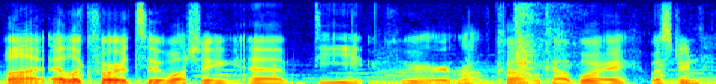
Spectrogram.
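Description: A man's voice: on the low side, steady tone, normal speed, a little mellow, soft background music. A man speaking as a podcast host, in the conversational style of an interviewer. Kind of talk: conversational interview and scripted credits.

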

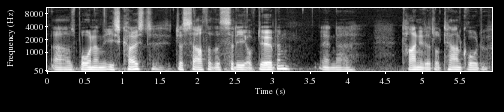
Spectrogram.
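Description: Man, South African accent, low voice, gravelly, anecdotal, hesitant restarts. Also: steady tone, normal speed. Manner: warm anecdotal, frequent ums and restarts. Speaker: guest, charity executive director. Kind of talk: relaxed storytelling interview.

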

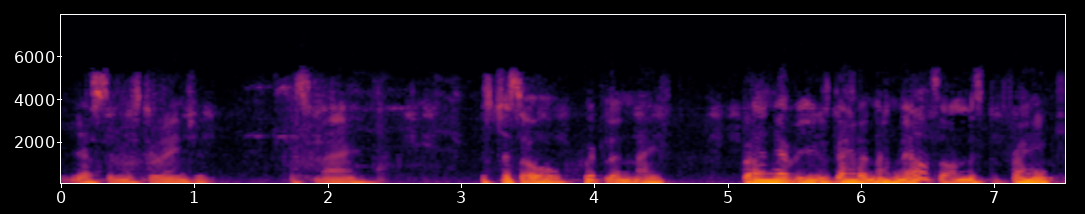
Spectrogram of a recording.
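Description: An actor playing a humble, honest old farmhand with a Southern accent, husky, halting and deferential, in a 1950s radio drama. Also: male voice, mid-range voice, slight background noise, lightly acted. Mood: solemn protest. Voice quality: husky, gravelly. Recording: dull old radio broadcast.

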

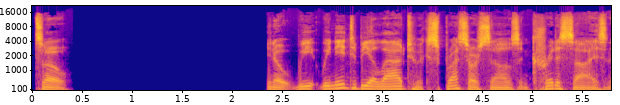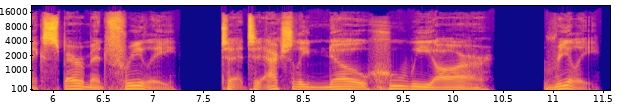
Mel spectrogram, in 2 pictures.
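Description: Male commentator, lowish pitch, dry close sound; earnest off-the-cuff opinion talk with halting, repeated phrases. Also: animated, mellow, dry recording. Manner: halting, repetitive, searching for words. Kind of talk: unscripted opinion monologue.

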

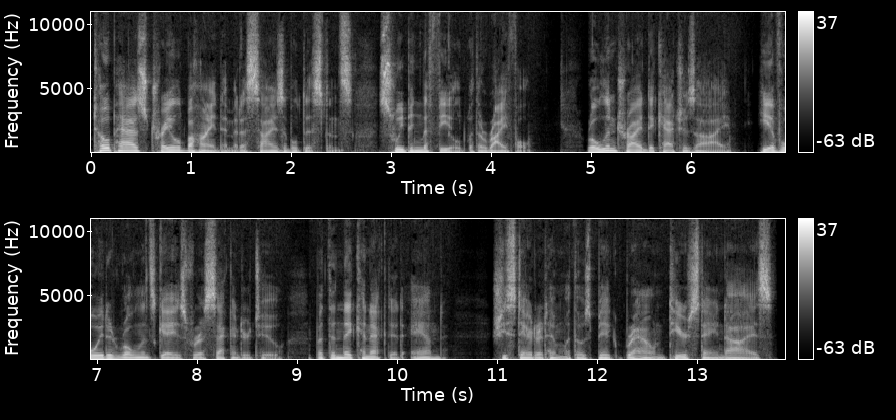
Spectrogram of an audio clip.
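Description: Deep-voiced man narrating with wide swings. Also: very animated, normal speed, dry recording, studio quality. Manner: dramatic, acts out character dialogue. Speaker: author reading his fiction podcast. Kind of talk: scripted audiobook narration.

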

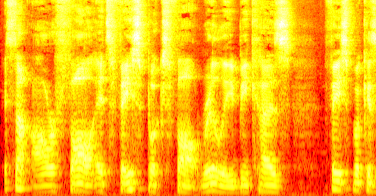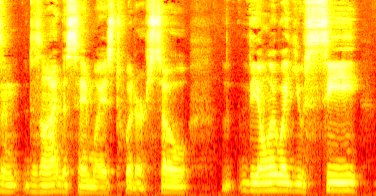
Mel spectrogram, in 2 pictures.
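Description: A man's voice: lowish voice, normal speed, fairly bright tone. A man co-hosting a podcast, chatting casually and giving emphatic opinions. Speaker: podcast co-host. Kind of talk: casual chat.

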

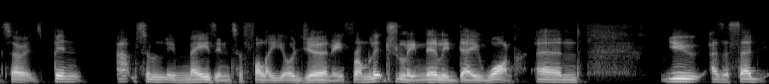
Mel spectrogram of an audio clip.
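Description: A man's voice: lowish voice, warm tone, muffled recording. A man hosting a podcast, introducing his guest with enthusiasm and casual fillers. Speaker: podcast host. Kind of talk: casual interview.

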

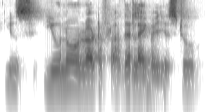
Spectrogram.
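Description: A woman's voice: deep voice, fairly even intonation, normal speed, vocal fry, warm tone. A woman hosting a podcast asks plain, short leading questions of her guest. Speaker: podcast host. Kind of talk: interview questions.

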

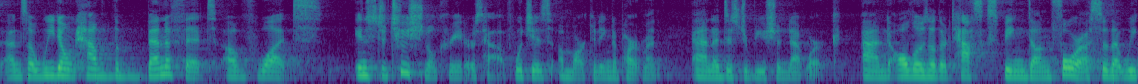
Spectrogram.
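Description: In a reverberant hall, a woman with a fairly low voice speaks as a panel guest. She gives advice emphatically and in clear steps, repeating the key points. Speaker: panel guest and independent creator. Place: live panel in a reverberant room. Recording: echoey hall with long reverb.

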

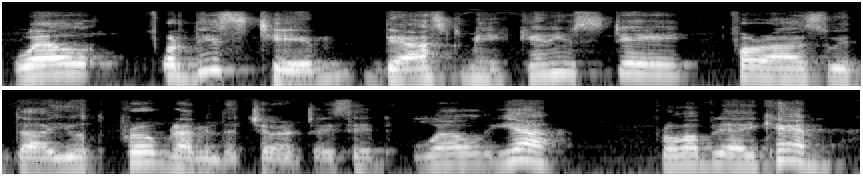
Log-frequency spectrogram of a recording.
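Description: A man's voice: high voice, a little slow, a little mellow. A man with a Bangladeshi English accent, telling his story as a guest in a casual interview and laughing between points.

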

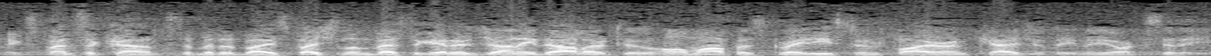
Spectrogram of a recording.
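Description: An actor playing a laconic insurance investigator in a 1950s radio drama, dry and matter-of-fact, on a muffled old broadcast with music. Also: male voice, medium pitch, brisk, natural voice. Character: wisecracking male insurance investigator, dry and unflappable. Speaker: lead detective and narrator.

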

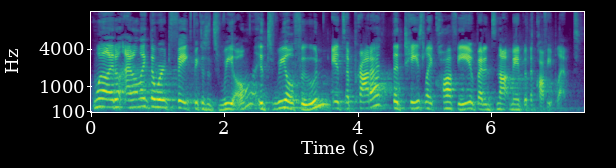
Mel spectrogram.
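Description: A woman's voice: on the high side, lively intonation, moderate pace, few pauses, a bit bright, slight background noise. A woman from Costa Rica answering conversationally as a startup founder and interview guest. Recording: long reverberant room sound.

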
